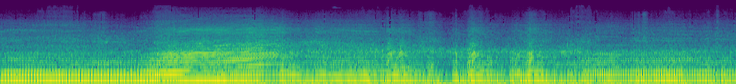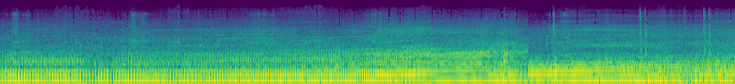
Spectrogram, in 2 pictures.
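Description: Yamaha motorcycle engine under way, heard from on the bike with wind noise. The revs climb sharply through the gears about three seconds in and again near the end. In between, the engine drops back and holds a steadier note.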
